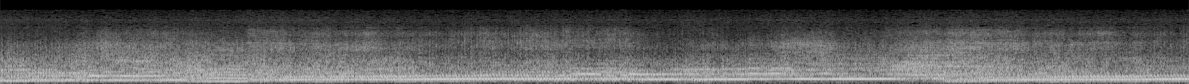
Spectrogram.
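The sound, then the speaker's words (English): Race car engines roar on a slippery, wet track, a sustained, layered whine that shifts up and down in pitch several times as cars speed by, with no talk. “There goes Hap Sharp by him, and look at Penske put his thumbs up, asking him to go on. Rodriguez is pressing Sharp, though.”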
